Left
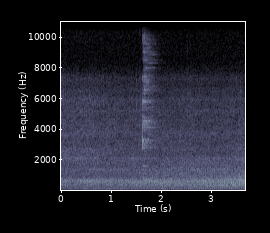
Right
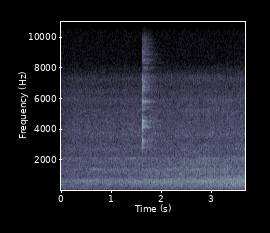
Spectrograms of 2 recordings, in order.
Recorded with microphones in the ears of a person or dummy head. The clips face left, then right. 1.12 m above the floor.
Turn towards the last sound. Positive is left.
turn(degrees=-25)  # may be behind; listen again after turning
